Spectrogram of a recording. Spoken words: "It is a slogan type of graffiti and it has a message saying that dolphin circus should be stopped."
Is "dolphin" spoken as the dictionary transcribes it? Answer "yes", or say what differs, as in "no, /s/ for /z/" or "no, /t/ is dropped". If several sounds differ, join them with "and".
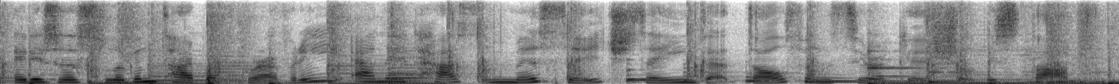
yes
